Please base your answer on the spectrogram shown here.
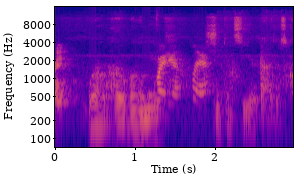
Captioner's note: radio chatter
